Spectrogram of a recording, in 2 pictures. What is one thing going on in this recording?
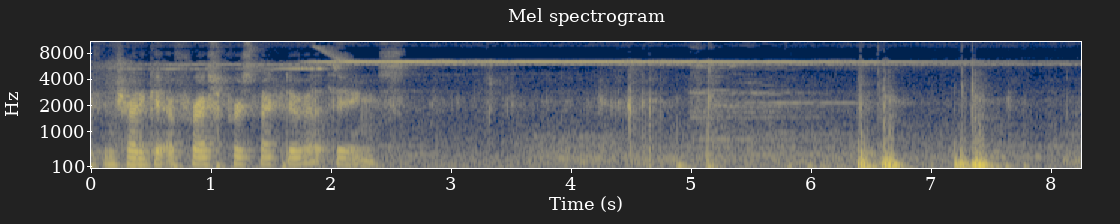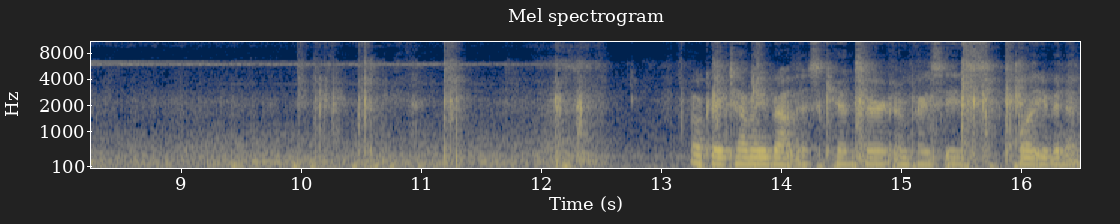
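A woman shuffles a deck of cards.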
